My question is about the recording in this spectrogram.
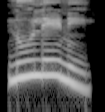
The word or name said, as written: ನೂಲೇಣಿ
